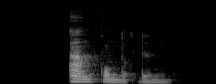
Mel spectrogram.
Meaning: inflection of aankondigen: 1. plural dependent-clause past indicative 2. plural dependent-clause past subjunctive
- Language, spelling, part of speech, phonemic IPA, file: Dutch, aankondigden, verb, /ˈaŋkɔndəɣdə(n)/, Nl-aankondigden.ogg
